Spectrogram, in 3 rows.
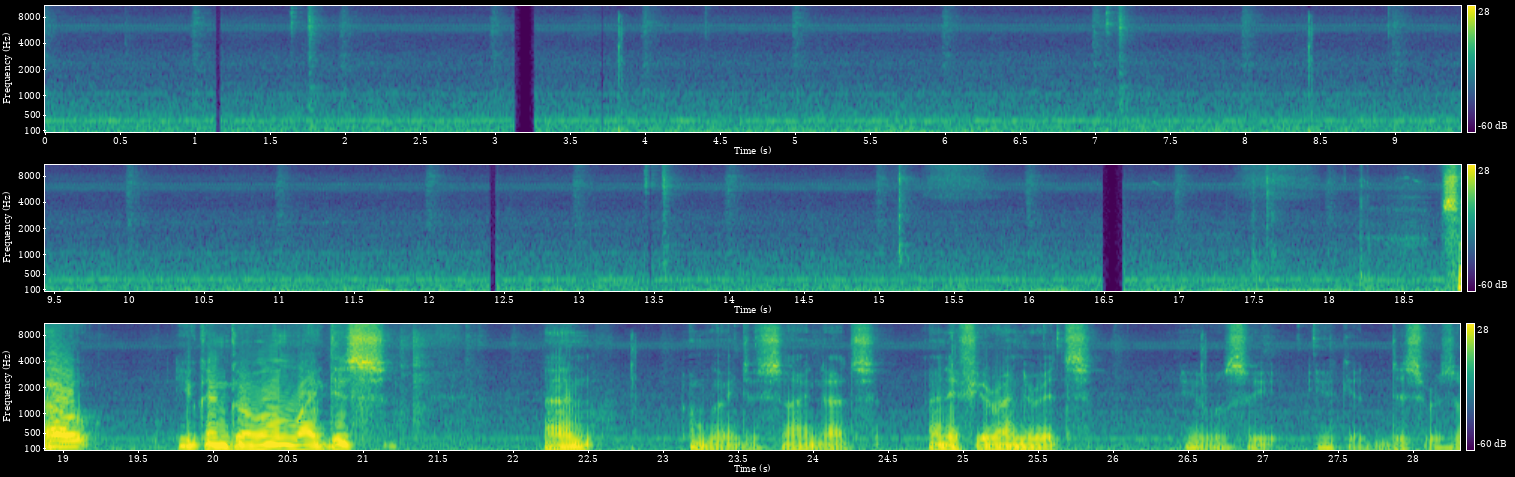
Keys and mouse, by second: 4.9-6.0 drag, 9.5-10.6 drag, 15.4 middle click, 16.4-23.8 middle drag.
